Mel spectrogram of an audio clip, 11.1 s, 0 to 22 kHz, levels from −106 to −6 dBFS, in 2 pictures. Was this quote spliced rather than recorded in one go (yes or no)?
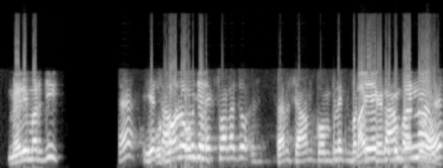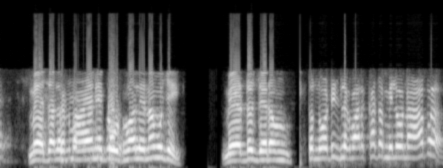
yes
